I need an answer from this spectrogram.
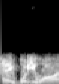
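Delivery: ordinary delivery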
